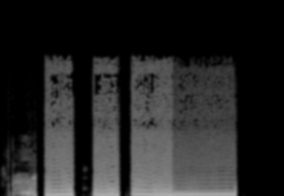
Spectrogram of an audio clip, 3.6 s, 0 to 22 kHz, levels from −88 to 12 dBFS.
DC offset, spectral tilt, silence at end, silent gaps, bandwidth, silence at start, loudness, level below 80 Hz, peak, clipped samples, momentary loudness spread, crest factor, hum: under 0.1%; -4.5 dB/octave; 0.6 s; none; 16 kHz; 0.15 s; -19 LUFS; -50 dBFS; -10 dBFS; under 0.1%; 9 LU; 10 dB; none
